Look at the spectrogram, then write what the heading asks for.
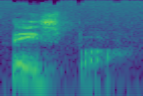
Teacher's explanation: The spondee consists of two stressed syllables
